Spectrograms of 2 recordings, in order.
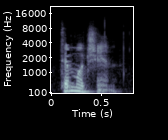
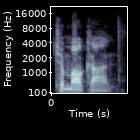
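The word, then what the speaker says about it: Tamoachan: Return to Temochan. I know I'm saying it wrong. Oh, Tamoakan or Tamoakan. Or whatever you have. How do you pronounce it, Jay? Tamoakan? Tamoakan. That's how I pronounce it.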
